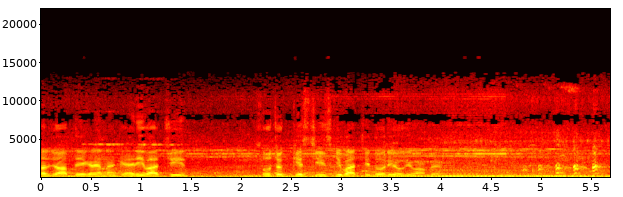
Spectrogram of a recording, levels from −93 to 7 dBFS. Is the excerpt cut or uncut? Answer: uncut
